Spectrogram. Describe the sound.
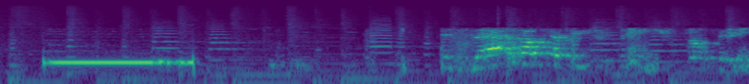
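A telephone being dialled to place a call: a steady dial tone holds for about a second, a few faint short tones follow, and then a louder burst of voice and noise.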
